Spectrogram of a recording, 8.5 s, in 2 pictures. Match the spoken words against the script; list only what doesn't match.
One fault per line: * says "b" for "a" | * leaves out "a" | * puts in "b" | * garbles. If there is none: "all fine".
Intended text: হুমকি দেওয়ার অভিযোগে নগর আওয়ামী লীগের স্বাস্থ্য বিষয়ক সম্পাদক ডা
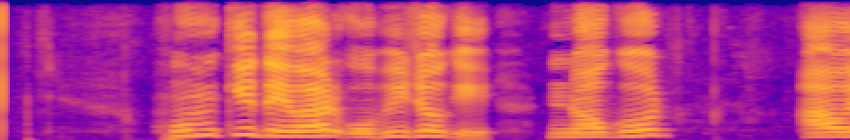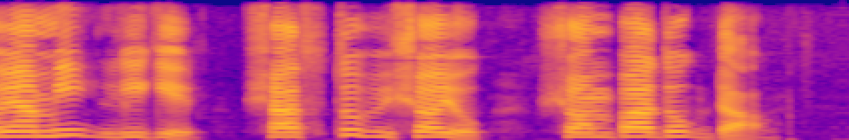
all fine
